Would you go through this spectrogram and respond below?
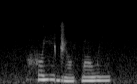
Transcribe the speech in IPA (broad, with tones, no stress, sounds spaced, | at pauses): h o˦ j i˦˨ d͡ʒ ɔ̃˨ k͡p ɔ̃˧ w i˧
